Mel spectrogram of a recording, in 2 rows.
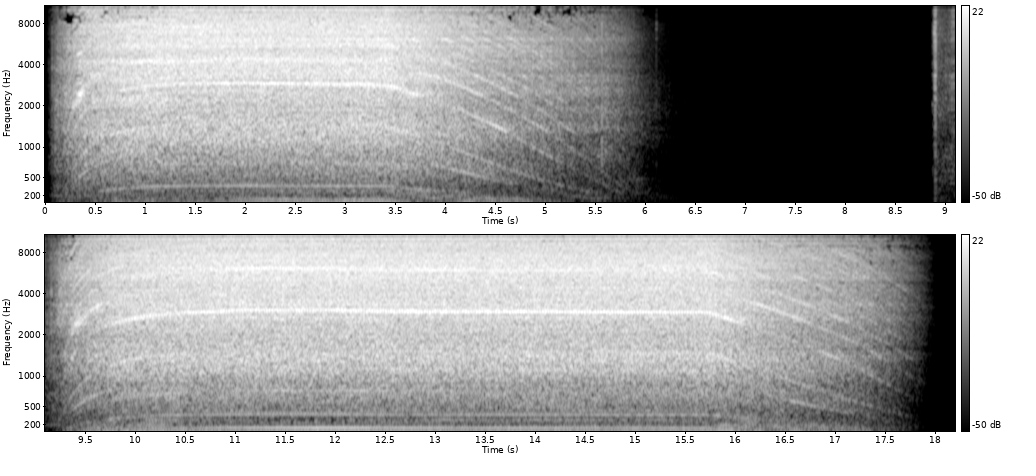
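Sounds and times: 
hand drills drilling: 0:00.0 - 0:06.1, 0:08.9 - 0:17.9.

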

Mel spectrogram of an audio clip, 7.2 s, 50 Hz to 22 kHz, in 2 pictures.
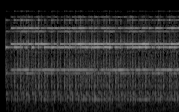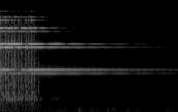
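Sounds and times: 
old British pulse rotary desk telephone ringing: 0:00.1 - 0:05.7.

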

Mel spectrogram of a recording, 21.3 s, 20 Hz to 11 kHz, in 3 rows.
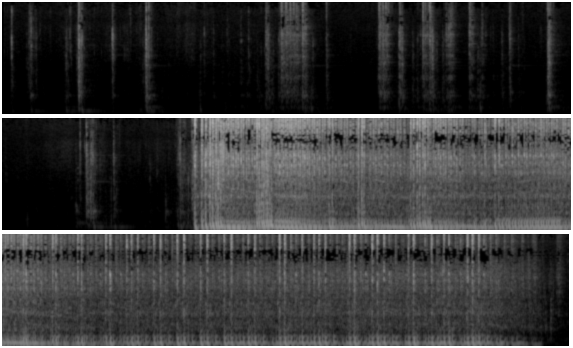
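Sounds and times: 
Harley motorcycle kick start: 0:09.5 - 0:21.2.

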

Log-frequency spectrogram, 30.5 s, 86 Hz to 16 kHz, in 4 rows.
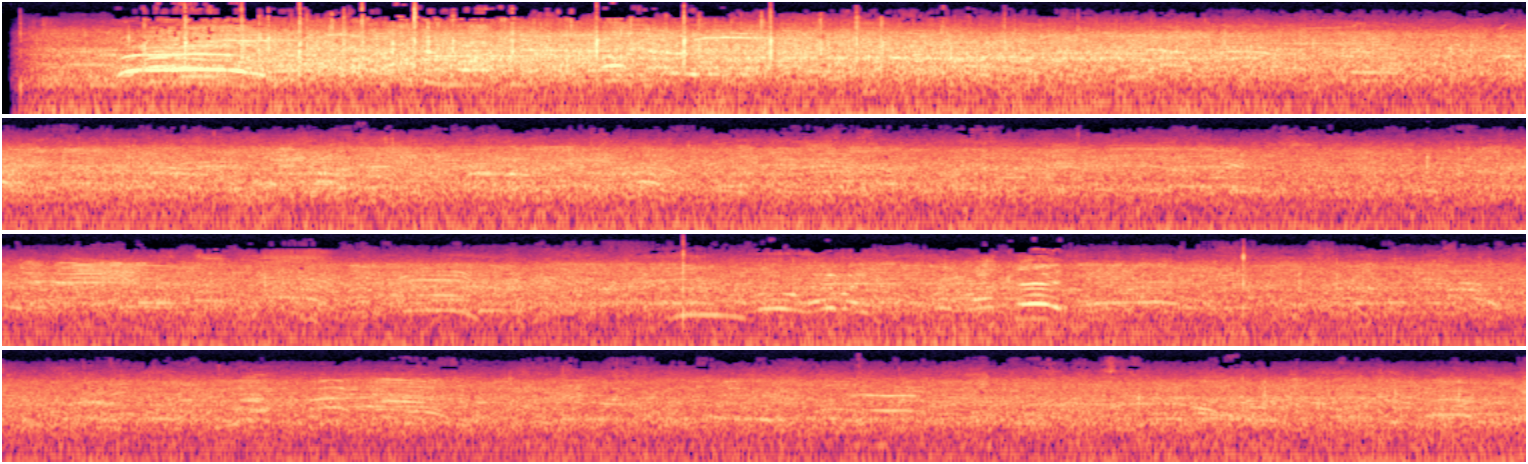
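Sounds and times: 
arena crowd oohing and cheering at a sports arena: 0:00.1 - 0:30.4.

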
